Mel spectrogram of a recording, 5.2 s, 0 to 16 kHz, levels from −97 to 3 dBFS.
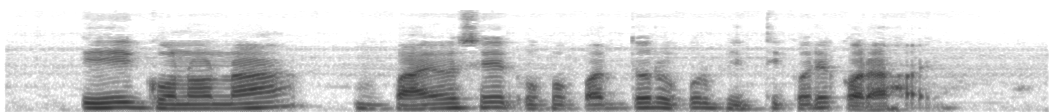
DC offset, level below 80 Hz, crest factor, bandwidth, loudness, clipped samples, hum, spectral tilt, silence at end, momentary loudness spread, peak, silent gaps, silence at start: under 0.1%; -58 dBFS; 18 dB; 10 kHz; -26 LUFS; under 0.1%; none; -8 dB/octave; 0.5 s; 13 LU; -8 dBFS; none; 0.4 s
